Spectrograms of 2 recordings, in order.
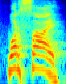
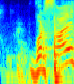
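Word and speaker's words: Versailles: it true that the treaty of वसल वरसाई वर्साय वास signed on June 28 1919 वरसाई जो है वरसाई city नि नियर पेरिस य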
